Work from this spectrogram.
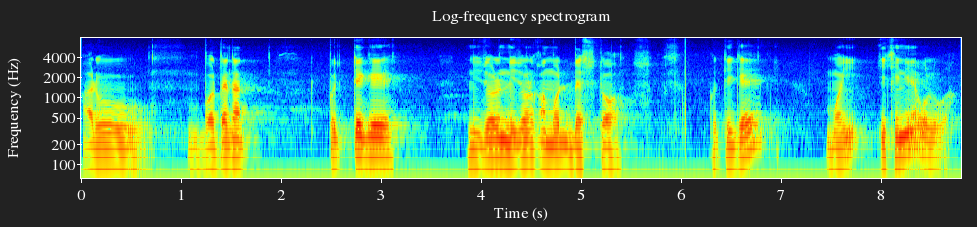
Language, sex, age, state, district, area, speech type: Assamese, male, 60+, Assam, Barpeta, rural, spontaneous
